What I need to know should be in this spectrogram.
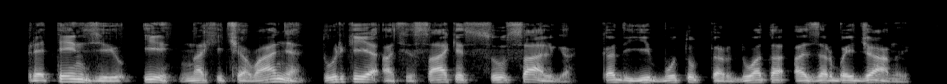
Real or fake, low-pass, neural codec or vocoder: real; 7.2 kHz; none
